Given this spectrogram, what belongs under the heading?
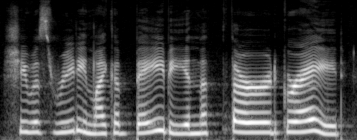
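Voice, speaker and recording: A woman reading a picture book aloud as a storyteller, with expressive, measured and emphatic phrasing. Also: sits high, clean tone, lo-fi sound. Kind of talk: expressive read-aloud narration.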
